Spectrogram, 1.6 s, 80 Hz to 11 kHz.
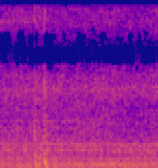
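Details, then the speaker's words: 2006 Volvo XC90 V8 after PCV valve replacement fixing P0171 and P0174 codes: smooth even idle, steady low rumble, no stumbles, misfires or check engine lights; runs cleanly. "and you hear it running no misfires no hiccups no check engine lights"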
